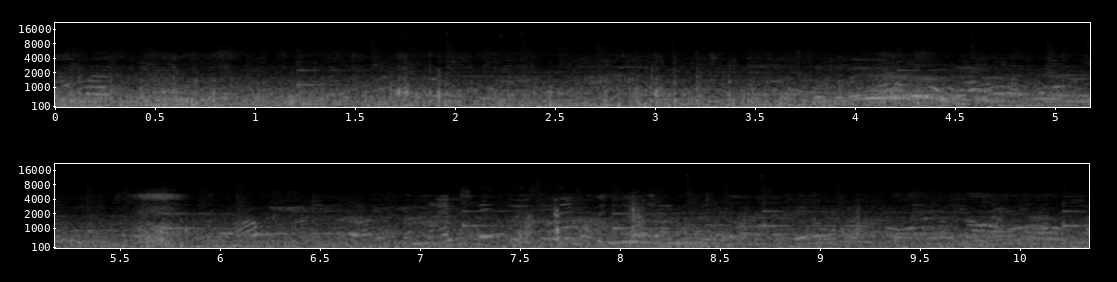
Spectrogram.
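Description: Trick-or-treaters' voices, children and adults talking and calling out over one another with no clear words, over a steady low street rumble.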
